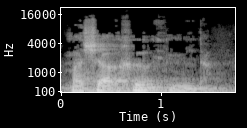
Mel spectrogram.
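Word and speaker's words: מָשִׁיחַ: 정확한 발음은 마시아흐입니다.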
